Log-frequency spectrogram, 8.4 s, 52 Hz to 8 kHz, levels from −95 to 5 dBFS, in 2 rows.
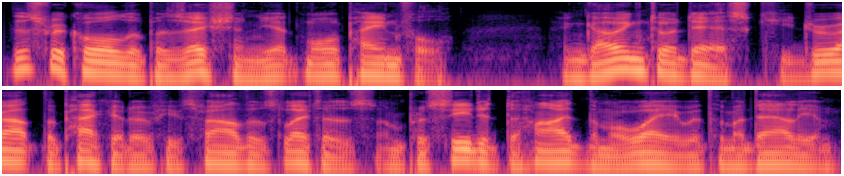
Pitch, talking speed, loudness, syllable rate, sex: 90 Hz, 215 wpm, -20 LUFS, 5.6 syllables/s, male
